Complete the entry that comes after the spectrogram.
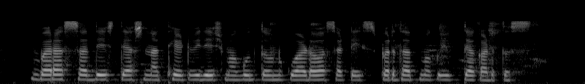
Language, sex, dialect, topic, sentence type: Marathi, female, Northern Konkan, banking, statement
